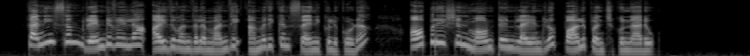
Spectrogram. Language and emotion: Telugu, neutral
